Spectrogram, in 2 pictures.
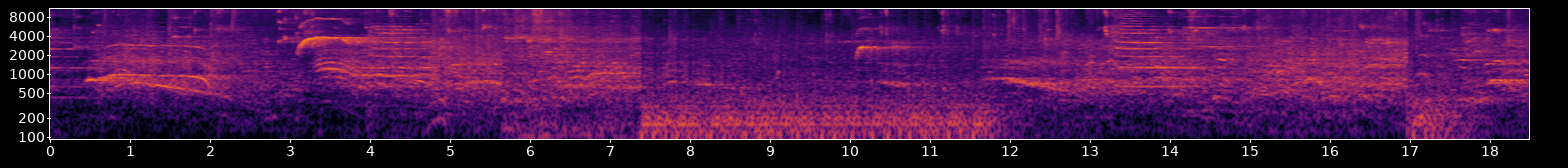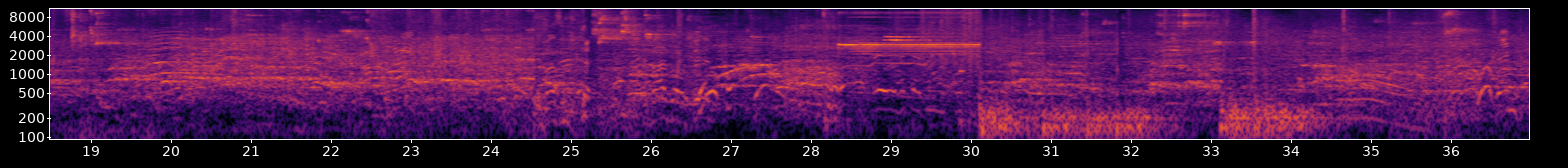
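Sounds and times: voices echoing in sports hall: 0.0 - 36.9.

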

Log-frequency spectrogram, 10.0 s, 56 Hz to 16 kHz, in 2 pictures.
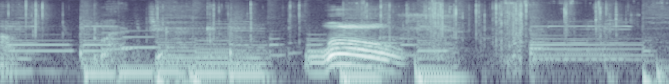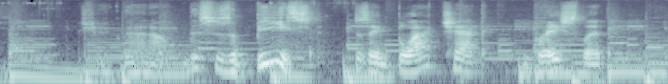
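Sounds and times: plastic bag crinkling: 0.0 - 5.5
background music with held notes: 0.0 - 10.0.

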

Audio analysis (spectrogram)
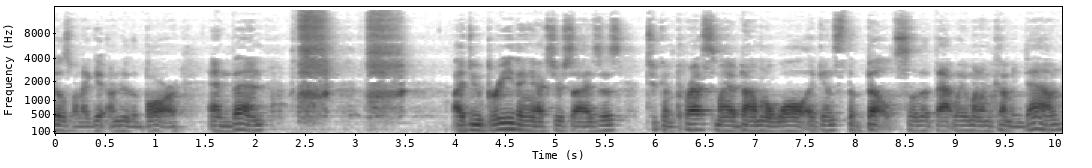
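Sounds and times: man taking sharp breaths: 2.1 - 4.0.

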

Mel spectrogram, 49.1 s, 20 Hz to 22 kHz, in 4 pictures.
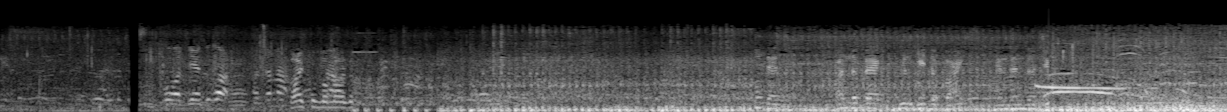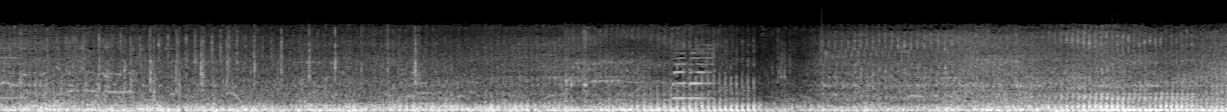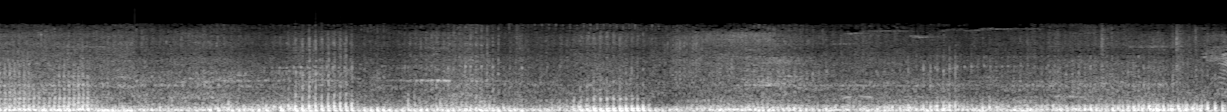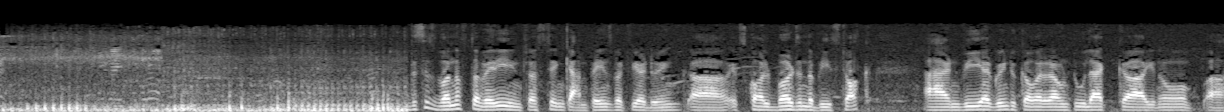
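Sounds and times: motorcycle engines running: 0.0 - 49.0.

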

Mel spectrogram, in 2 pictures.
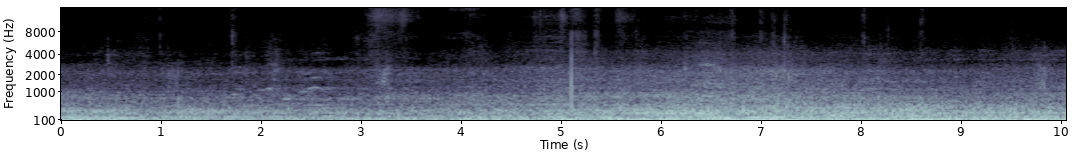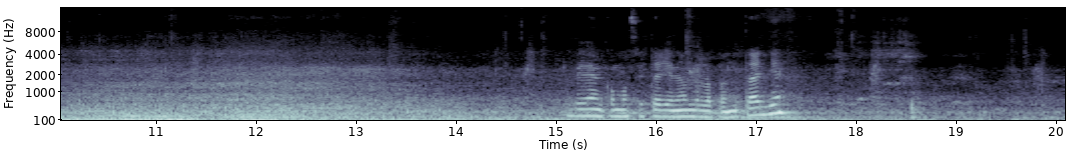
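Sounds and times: rumble of passing traffic: 0.0 - 20.0.

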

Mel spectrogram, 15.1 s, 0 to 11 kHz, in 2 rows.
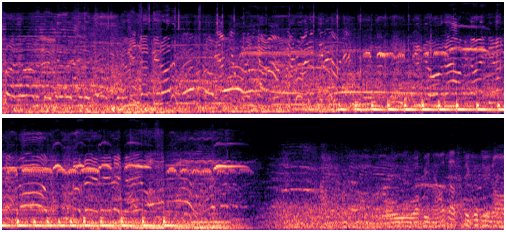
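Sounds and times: fans chanting and shouting: 0.0 - 11.4
fast steady drumbeat: 0.1 - 11.1
low horns holding notes: 3.7 - 11.3.

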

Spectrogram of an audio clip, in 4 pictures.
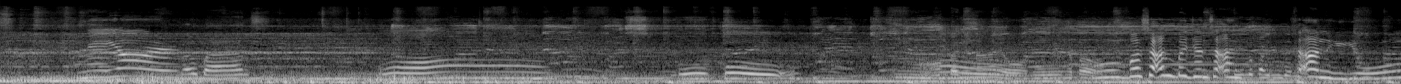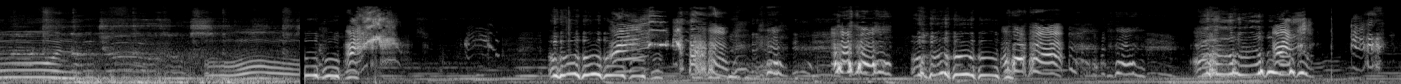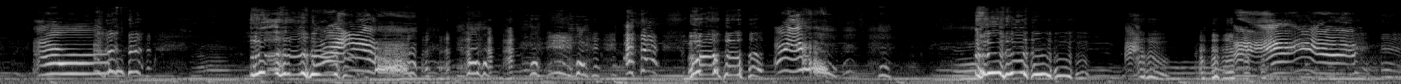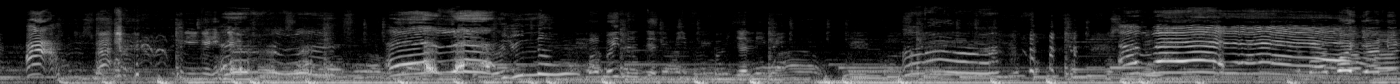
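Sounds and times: baby whimpering and squealing: 17.5 - 19.2, 20.1 - 21.3, 26.0 - 29.2, 31.0 - 32.3, 35.8 - 36.9, 44.2 - 47.2.

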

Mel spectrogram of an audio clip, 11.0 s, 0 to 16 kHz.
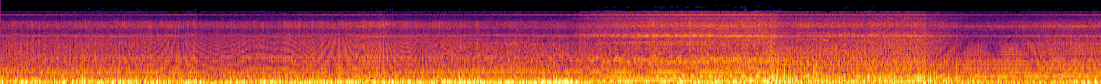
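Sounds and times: drone motors humming: 0.0 - 11.0.

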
